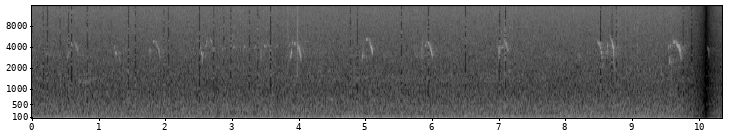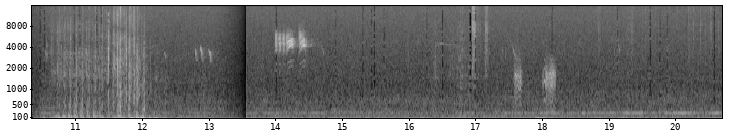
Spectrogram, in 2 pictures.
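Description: Outdoor ambience with small birds chirping: short high chirps about once a second over a steady hiss. Between two abrupt cuts about halfway through, a loud rushing noise lasts about three seconds, and a few more bird calls follow near the end.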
